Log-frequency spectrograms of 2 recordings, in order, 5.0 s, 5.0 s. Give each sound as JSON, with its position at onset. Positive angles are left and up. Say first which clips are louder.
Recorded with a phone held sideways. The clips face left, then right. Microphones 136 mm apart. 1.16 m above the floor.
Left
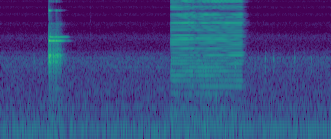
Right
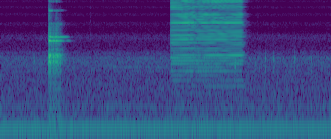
{"t": 0.7, "sound": "dishes clattering", "louder": "left 1 dB", "side_deg": -20, "distance_m": 1.2}
{"t": 2.5, "sound": "a buzzer", "louder": "left 4 dB", "side_deg": 55, "distance_m": 0.7}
